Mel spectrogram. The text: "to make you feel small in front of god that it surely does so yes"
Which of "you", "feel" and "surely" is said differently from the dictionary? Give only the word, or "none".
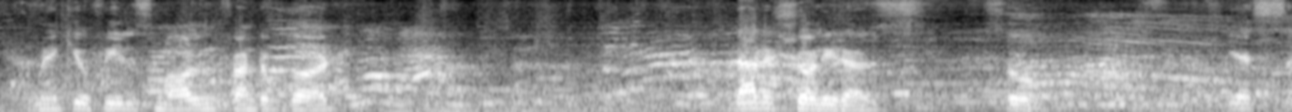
none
